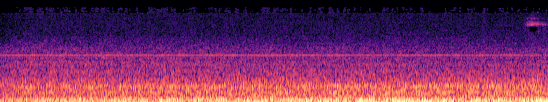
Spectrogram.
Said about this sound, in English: That is the sound of well running equipment in an industrial setting. If your equipment is going pow, bang, thump, thump, thump, you've got problems.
